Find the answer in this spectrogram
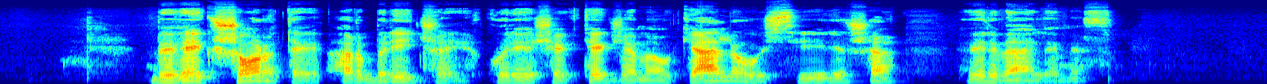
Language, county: Lithuanian, Vilnius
